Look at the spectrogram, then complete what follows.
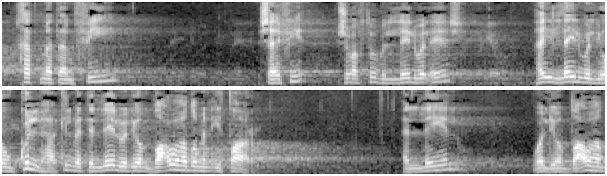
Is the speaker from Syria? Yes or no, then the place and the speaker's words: yes; Damascus, Damascus Governorate, Syria; أنا من دمشق وحلب تبعد عننا تقريبا 400 كيلومتر،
